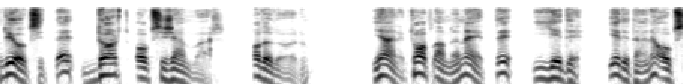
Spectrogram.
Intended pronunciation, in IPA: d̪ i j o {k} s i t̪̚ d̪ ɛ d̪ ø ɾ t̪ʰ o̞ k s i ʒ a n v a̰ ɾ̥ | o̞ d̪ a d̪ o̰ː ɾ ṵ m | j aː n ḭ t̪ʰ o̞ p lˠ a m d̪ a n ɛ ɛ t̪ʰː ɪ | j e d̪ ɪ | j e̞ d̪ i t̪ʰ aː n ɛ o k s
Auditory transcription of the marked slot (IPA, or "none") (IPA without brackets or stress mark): k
